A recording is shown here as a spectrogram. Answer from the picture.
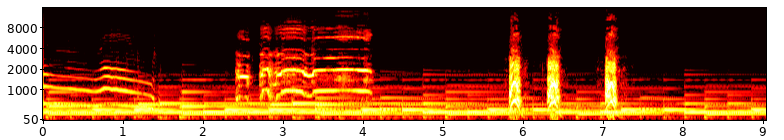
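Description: Over steady background music, a cat's meow slides down in pitch and ends about a second in. A rooster then crows once, a long call from about two and a half to four seconds in. A little past the middle come three short, loud animal calls, the loudest sounds here.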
